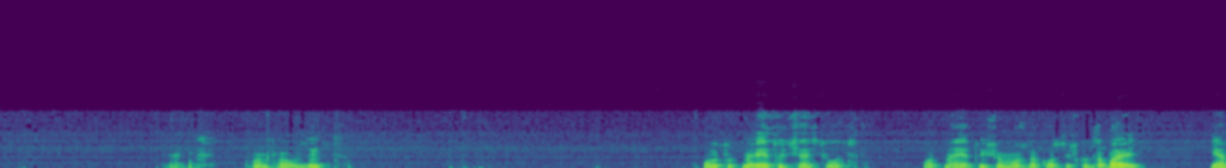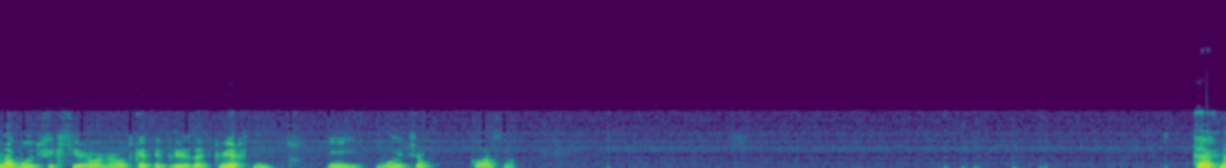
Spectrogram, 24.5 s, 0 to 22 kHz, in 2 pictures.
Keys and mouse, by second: 0.2-1.7 drag, 2.7 ctrl+z, 4.4 click, 5.9-6.9 drag, 8.1 shift+middle click, 18.3-21.6 drag, 22.7-23.8 middle drag.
